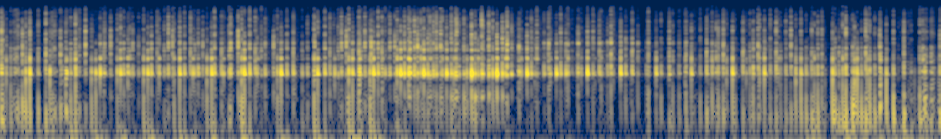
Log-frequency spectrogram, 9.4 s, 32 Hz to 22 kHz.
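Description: Long nails rapidly tap and scratch an empty, hollow cardboard kitchen roll tube held upright. The result is a dense stream of quick, dry clicks and scrapes with a steady hollow resonance around 690 Hz.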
